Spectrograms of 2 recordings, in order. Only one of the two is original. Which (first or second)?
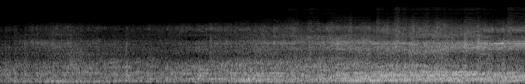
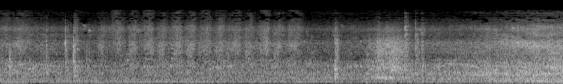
second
